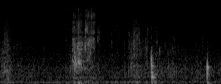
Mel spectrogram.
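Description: Water poured from a plastic bucket splashing faintly onto a freshly sawn cherry slab, with a short splash just before a second in.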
